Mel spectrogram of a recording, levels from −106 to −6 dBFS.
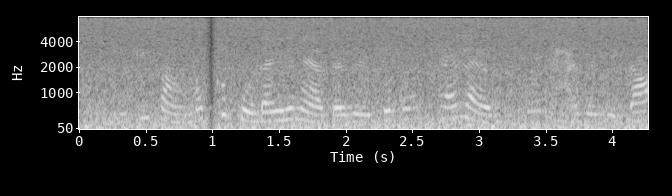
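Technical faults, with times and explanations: No technical faults can be heard in this speech.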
